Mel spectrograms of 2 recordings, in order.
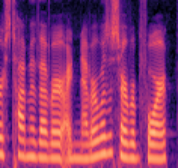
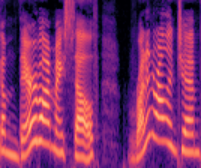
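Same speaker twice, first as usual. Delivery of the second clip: ordinary talk, nothing marked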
